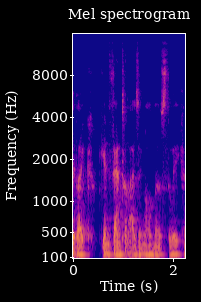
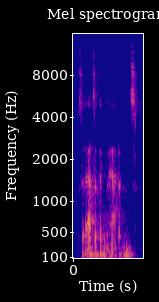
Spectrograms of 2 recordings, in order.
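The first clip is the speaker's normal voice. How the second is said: ordinary talk, nothing marked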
